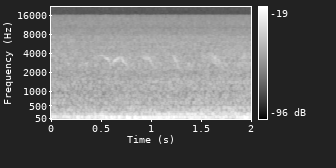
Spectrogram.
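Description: Near silence: a low steady room hum with a few faint, high bird chirps.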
